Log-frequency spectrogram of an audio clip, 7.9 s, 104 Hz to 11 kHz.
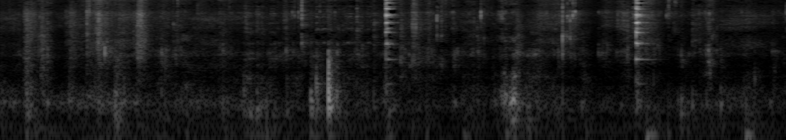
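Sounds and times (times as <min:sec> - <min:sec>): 
person biting and chewing a thinly cut steak: 0:00.0 - 0:07.8
cutlery clinking against a plate: 0:02.6 - 0:04.3, 0:06.2 - 0:06.8.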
